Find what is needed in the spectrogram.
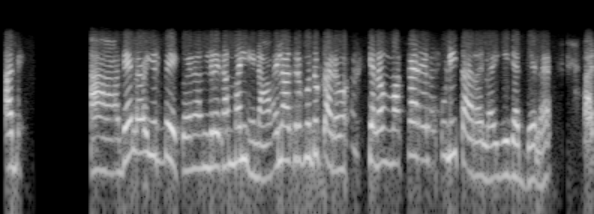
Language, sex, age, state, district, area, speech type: Kannada, female, 60+, Karnataka, Udupi, rural, conversation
